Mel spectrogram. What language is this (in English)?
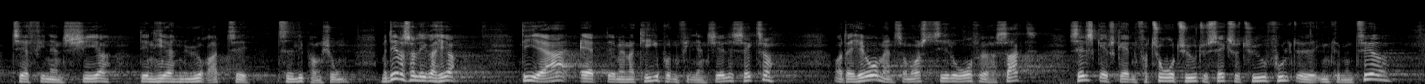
Danish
